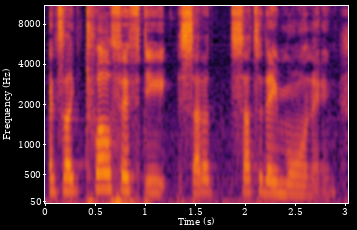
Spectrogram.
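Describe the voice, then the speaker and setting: A woman's voice: expressive, unhurried, smooth, no room sound. A young woman telling a storytime vlog casually, rambling with lots of fillers, restarts and swearing, and her voice swings up and down dramatically. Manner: dramatic swings in loudness and pitch. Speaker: vlogger.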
